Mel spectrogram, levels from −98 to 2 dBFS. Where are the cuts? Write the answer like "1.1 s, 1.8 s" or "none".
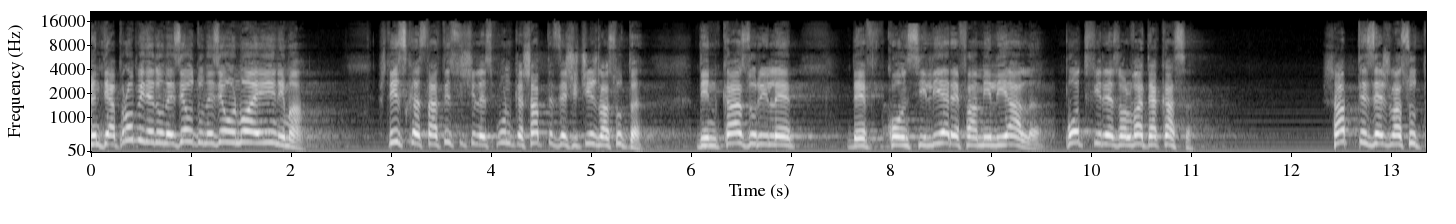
7.9 s, 9.6 s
